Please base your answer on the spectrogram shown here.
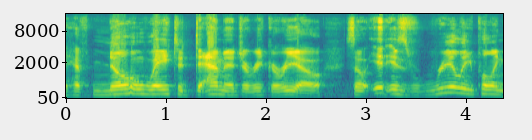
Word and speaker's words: Oricorio: The mighty centipedes are powering up, but without Darkrai, they have no way to damage Oricorio.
